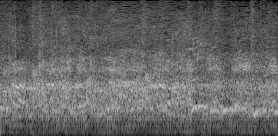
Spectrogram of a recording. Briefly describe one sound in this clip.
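An audience member claps hands.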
